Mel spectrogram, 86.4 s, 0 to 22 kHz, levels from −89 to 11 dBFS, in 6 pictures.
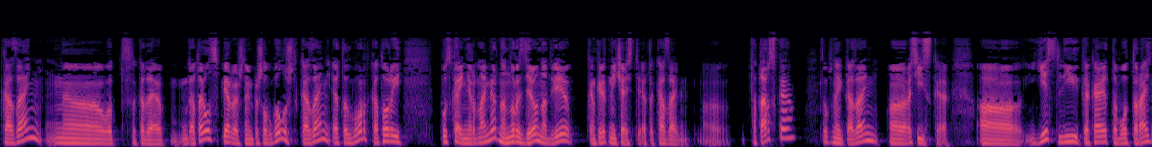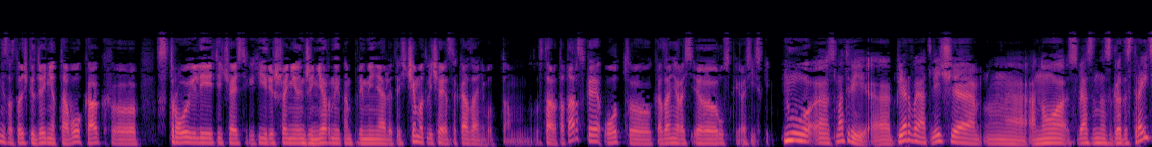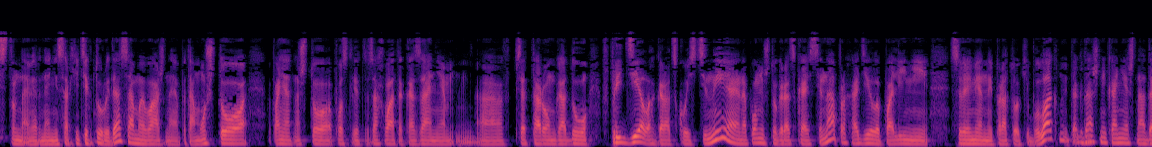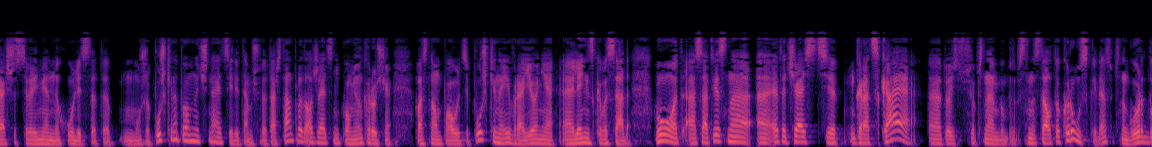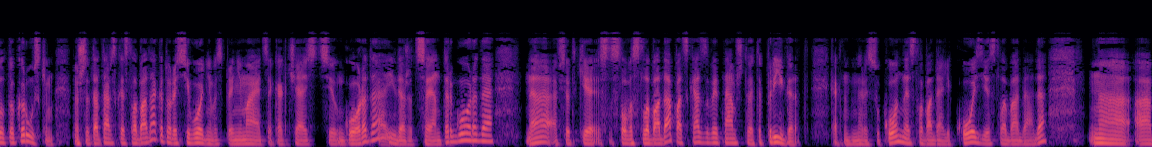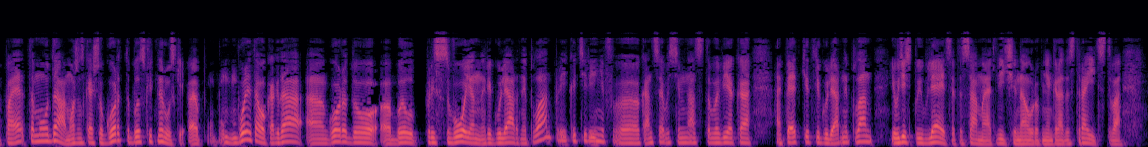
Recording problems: garbled, watery; badly; nothing above 7.5 kHz

